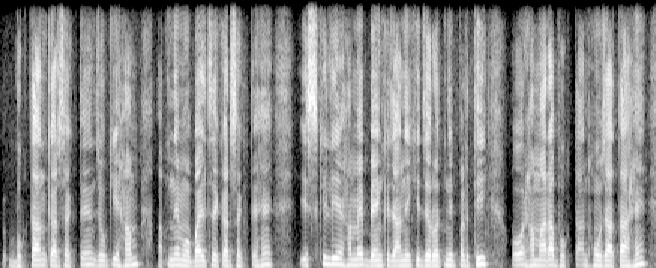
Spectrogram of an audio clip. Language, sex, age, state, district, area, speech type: Hindi, male, 60+, Madhya Pradesh, Bhopal, urban, spontaneous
